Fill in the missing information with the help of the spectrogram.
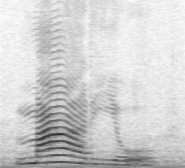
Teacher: Tá vendo que o má falamos com mais tonicidade?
